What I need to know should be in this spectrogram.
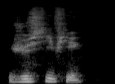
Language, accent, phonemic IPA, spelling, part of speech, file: French, France, /ʒys.ti.fje/, justifier, verb, LL-Q150 (fra)-justifier.wav
- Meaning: to justify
